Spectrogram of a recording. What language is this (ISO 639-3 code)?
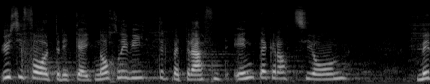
gsw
